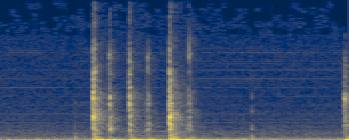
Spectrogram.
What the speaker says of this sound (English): So we'll type in the effects and presets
